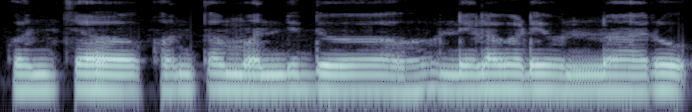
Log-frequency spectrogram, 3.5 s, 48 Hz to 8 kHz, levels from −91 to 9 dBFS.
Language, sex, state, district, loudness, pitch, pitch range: Telugu, male, Andhra Pradesh, Sri Satya Sai, -16 LUFS, 135 Hz, 130-135 Hz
